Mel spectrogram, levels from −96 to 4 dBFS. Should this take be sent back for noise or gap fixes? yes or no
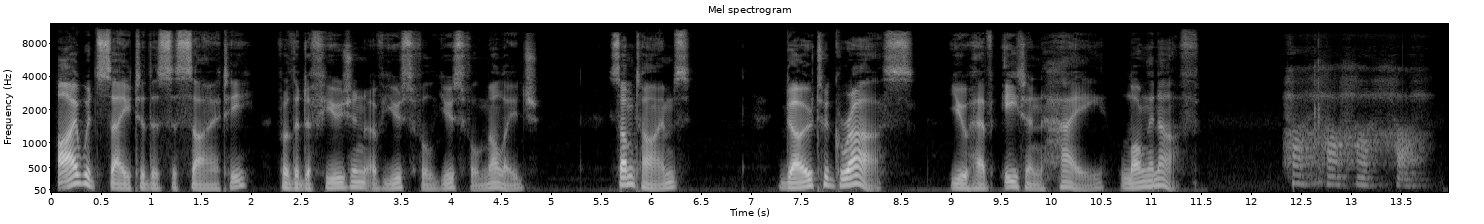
yes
